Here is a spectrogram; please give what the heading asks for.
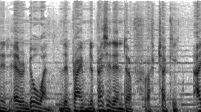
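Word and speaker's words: Erdoğan: But the pronunciation is Erdogan, the president of Turkey.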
